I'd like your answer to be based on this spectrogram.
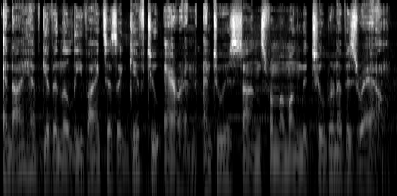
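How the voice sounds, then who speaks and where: A man voicing God in a dramatized scripture recording, solemn and commanding, with stately measured pronouncements in heavy reverb. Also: low voice. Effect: long reverb. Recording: long cavernous reverb, music underneath.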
